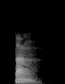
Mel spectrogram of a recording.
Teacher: Ele não se sustenta em português, assim, pan, pan, como um N de fato no final. E ele deixa simplesmente a vogal precedente nasal e a gente teria a pronúncia pan.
